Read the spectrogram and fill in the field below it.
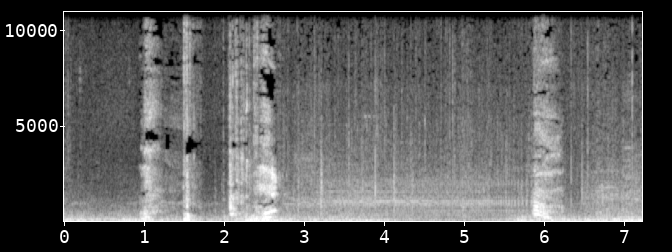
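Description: Heavy wooden doors creak and groan as they are pushed open.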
